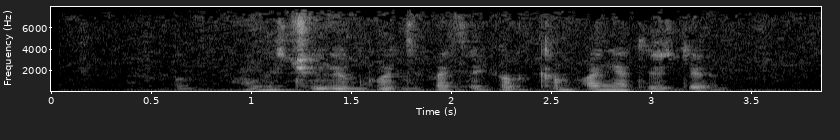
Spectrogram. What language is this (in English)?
Kyrgyz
